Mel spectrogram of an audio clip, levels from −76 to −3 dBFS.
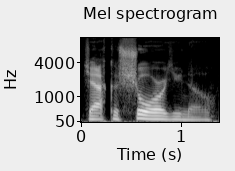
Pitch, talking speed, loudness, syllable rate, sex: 115 Hz, 175 wpm, -17 LUFS, 4.7 syllables/s, male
